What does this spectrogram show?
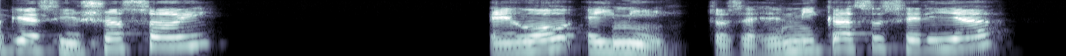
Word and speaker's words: εἰμί: Se dice eimi. ¿Sí? Fíjense que usamos un diptongo, ¿sí? Eimi se dice. Entonces, si yo quiero decir yo soy, ego eimi.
